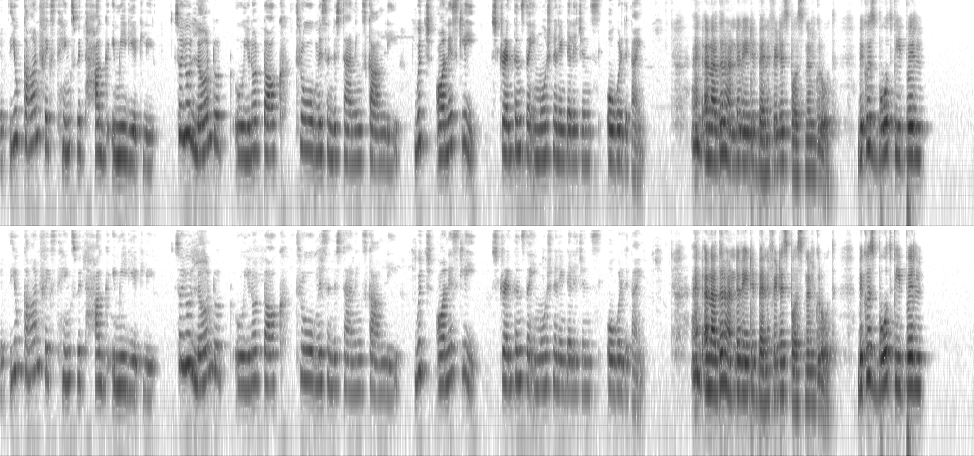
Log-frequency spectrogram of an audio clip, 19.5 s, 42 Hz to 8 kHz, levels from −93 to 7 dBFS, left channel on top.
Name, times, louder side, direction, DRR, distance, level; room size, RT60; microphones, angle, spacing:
voice 1, 0.0-3.1 3.5-8.0 8.3-9.5 9.8-11.8 12.1-12.9, left 4 dB, 75° left, 0.5 m, -29 dB
voice 2, 13.5-16.6 17.2-18.4, right 2 dB, 35° right, 0.7 m, -23 dB
5.1 x 2.2 x 2.4 m
head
